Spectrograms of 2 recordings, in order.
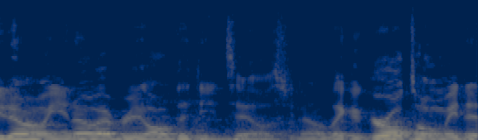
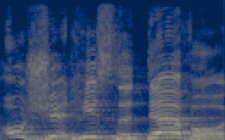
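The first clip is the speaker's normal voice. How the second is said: put-on spooked teens; 10 dB louder than usual. Spooked teenagers.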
